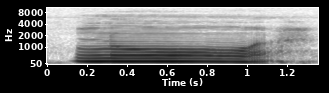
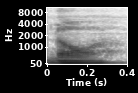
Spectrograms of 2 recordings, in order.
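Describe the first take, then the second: First: Clerk voice. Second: Said in the usual way. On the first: Retold or imitated. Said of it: "clerk repeats in her voice". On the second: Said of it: "Noah repeated in clerk voice".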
